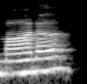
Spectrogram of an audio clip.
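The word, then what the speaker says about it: māna: meaning well I believe Mana with a long a as in Fetter has a different connotation so Mana with short a versus Moana right even when we talk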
